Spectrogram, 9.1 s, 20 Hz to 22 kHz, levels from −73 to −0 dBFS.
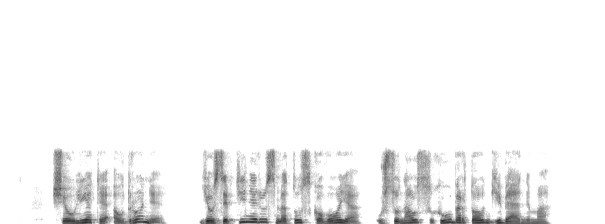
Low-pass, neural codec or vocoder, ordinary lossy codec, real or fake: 7.2 kHz; none; Opus, 64 kbps; real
